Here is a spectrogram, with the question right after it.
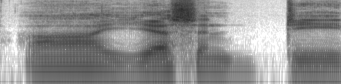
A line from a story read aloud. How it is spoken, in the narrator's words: groaned Hakkabut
